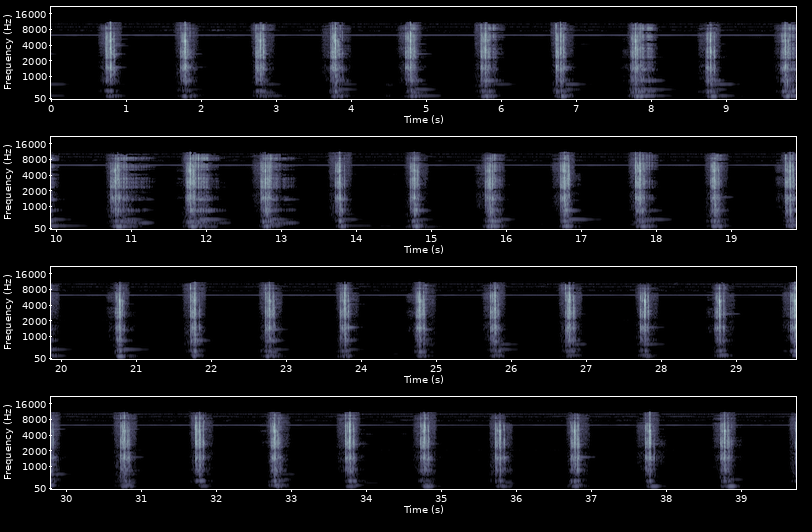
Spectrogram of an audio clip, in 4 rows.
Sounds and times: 1.7s clock mechanism 2.0s
3.7s clock mechanism 4.0s
4.7s clock mechanism 5.0s
5.7s clock mechanism 6.0s
6.7s clock mechanism 7.0s
7.7s clock mechanism 8.1s
8.7s clock mechanism 9.0s
9.7s clock mechanism 10.1s
10.7s clock mechanism 13.1s
13.7s clock mechanism 14.0s
14.7s clock mechanism 15.0s
15.7s clock mechanism 16.0s
16.7s clock mechanism 16.9s
18.7s clock mechanism 18.9s
19.7s clock mechanism 20.0s
20.7s clock mechanism 21.0s
21.7s clock mechanism 21.9s
22.7s clock mechanism 23.0s
23.7s clock mechanism 23.9s
25.7s clock mechanism 25.9s
26.7s clock mechanism 27.0s
27.7s clock mechanism 28.0s
28.7s clock mechanism 28.9s
29.7s clock mechanism 29.9s
30.7s clock mechanism 31.0s
31.7s clock mechanism 31.9s
32.7s clock mechanism 33.0s
33.7s clock mechanism 33.9s
34.7s clock mechanism 35.0s
35.7s clock mechanism 36.0s
38.7s clock mechanism 39.0s

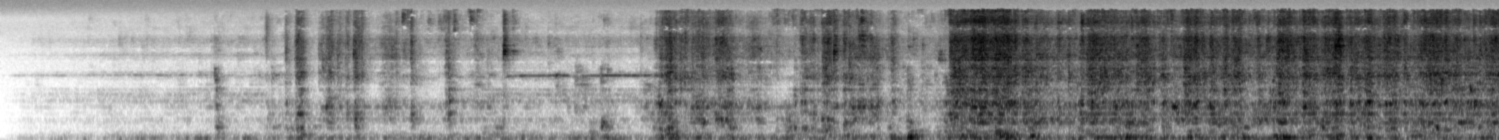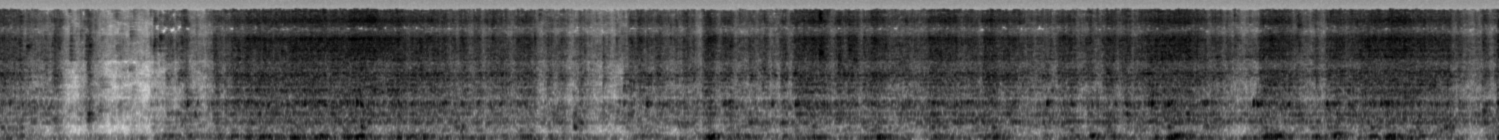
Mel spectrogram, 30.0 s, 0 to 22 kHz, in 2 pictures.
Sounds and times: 1.4s Toilet, Malfunction 29.9s

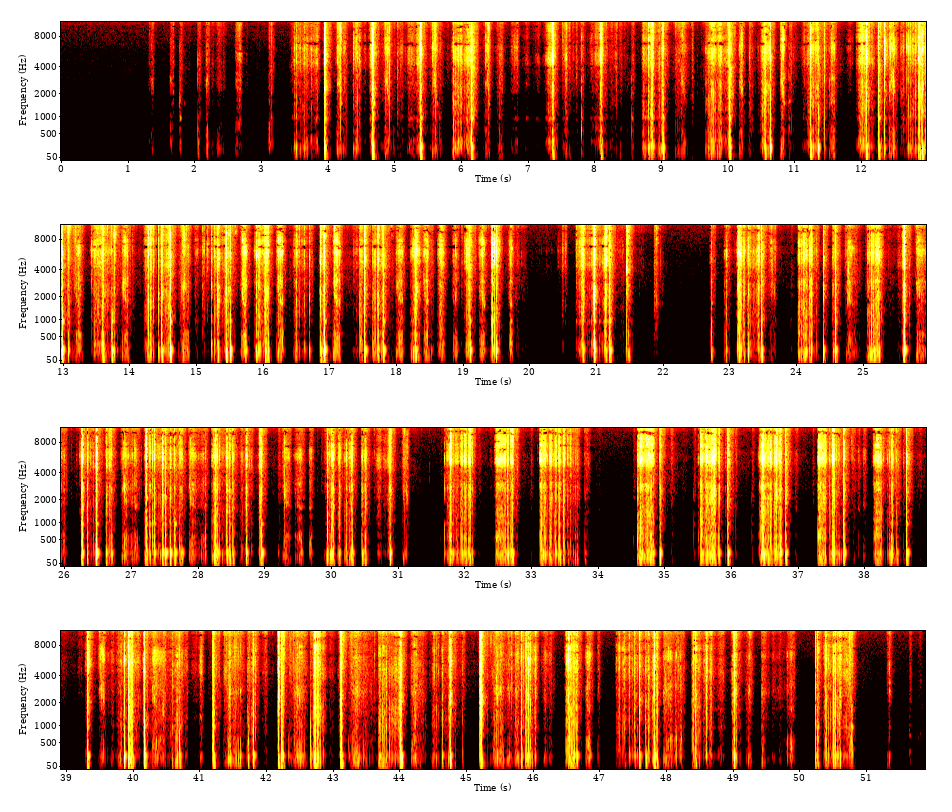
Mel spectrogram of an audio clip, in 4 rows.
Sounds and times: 7.3s Blade on wood 19.8s
23.1s Blade on wood 30.6s

